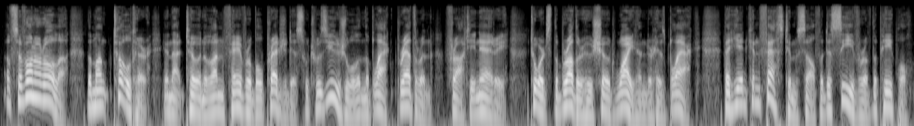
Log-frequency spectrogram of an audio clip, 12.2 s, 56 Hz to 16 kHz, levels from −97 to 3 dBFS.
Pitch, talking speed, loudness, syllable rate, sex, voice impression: 115 Hz, 195 wpm, -19 LUFS, 6.0 syllables/s, male, masculine, adult-like, tensed, powerful, hard, clear, fluent, cool, slightly friendly, wild, lively, slightly strict, slightly intense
